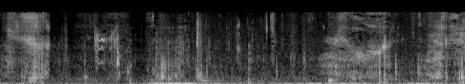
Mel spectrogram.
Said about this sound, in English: So slurpy, alright? That's the slurpiest slurp I've ever fucking heard. I can't even talk properly anymore. Slurpiest slurp. It's eating juicy fruit, obviously. Everyone knew that.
